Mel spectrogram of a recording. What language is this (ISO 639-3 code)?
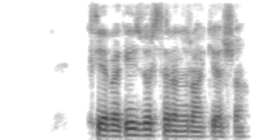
ckb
